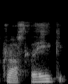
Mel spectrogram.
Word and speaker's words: X-League: Okay so cross League written with an X but pronounced cross League it's a limited contact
